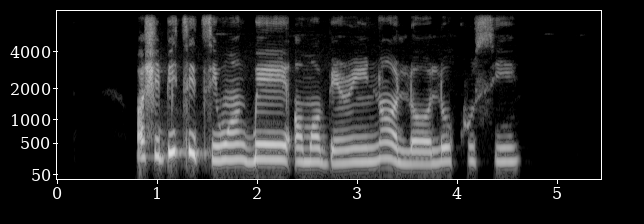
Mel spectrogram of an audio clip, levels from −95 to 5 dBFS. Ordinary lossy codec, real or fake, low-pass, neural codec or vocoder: none; real; 7.2 kHz; none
